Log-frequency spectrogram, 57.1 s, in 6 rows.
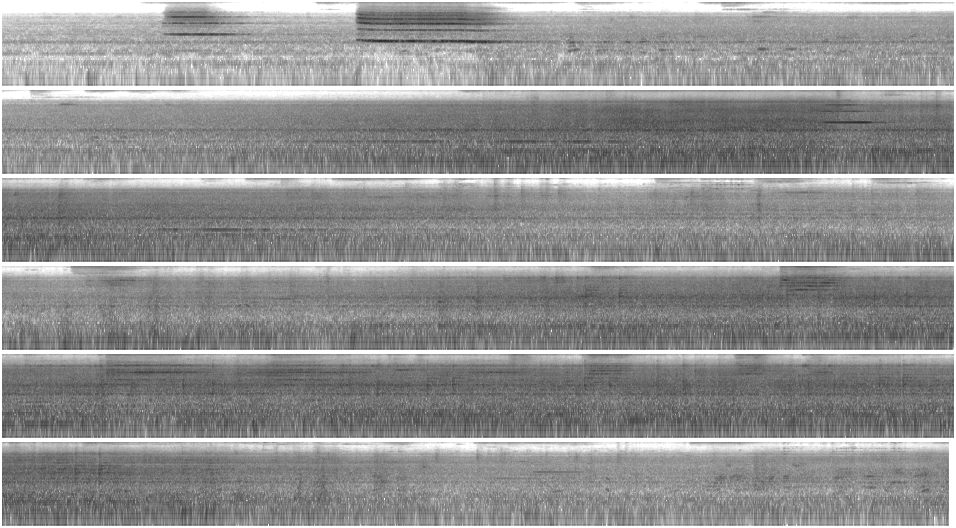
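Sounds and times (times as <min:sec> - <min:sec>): train rail rumble: 0:00.0 - 0:57.0
wheels clacking over rail joints: 0:22.2 - 0:54.1
wheels squealing: 0:25.6 - 0:28.2.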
